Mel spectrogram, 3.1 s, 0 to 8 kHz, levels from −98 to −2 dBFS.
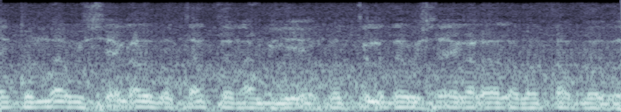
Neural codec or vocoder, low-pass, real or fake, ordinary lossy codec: codec, 16 kHz, 16 kbps, FunCodec, trained on LibriTTS, 50 frames a second; 7.2 kHz; fake; none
